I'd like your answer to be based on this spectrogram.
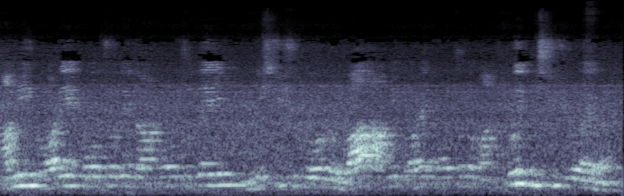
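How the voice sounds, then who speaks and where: A man teaching an English grammar class in a classroom, firing questions at students and dictating slowly. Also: high voice, steady tone. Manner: quizzes students with repeated questions, slow dictation. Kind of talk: classroom lecture in Bengali. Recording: echoey dull classroom recording from far off, noisy.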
